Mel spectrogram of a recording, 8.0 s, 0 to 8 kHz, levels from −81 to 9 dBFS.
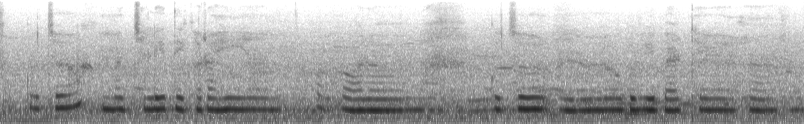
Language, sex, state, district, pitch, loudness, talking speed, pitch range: Hindi, female, Chhattisgarh, Raipur, 240 Hz, -15 LUFS, 80 wpm, 235-250 Hz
